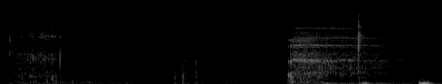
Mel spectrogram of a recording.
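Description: A man sipping coffee from a mug: a short slurp at the start, a few faint swallowing clicks, then a satisfied sigh, an 'ahh', about three seconds in.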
